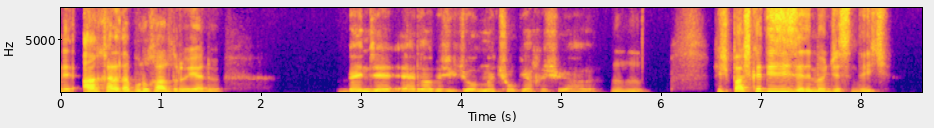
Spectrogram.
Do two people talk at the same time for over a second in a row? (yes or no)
no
